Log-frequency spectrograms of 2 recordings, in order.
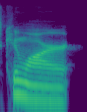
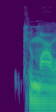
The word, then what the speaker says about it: Kumar: and actually I should say that apparently Kumar wants to go by Kumar Rocker instead of Kumar. I know I've been guilty of saying Kumar, but apparently Kumar is the appropriate pronunciation.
